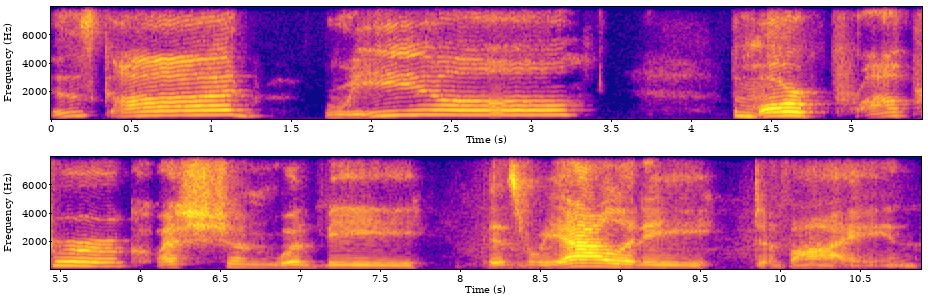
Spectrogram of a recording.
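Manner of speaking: sedated, drugged-sounding, as if tranquilized. Asked in a game to read a quote, as a person just hit by a tranquilizer dart. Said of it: "as a person who just got hit with a tranquilizer dart".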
